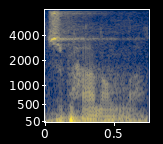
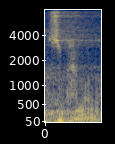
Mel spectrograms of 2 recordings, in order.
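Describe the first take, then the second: First: It is said slowly and fully articulated. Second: It is said fast and slurred together. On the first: The phrase is recited with full attention. The speaker calls it right. "beliau bersabar ... sempurnakan kalimatnya" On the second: The phrase is rushed without attention. The speaker calls it wrong. "beliau contohkan yang salah itu yang kedengaran sesuatu yang tidak jelas"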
